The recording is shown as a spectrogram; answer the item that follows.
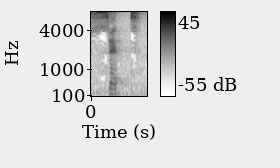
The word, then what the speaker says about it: cet: We can't say ce followed by a vowel. It will be a problem when you pronounce ce followed by a vowel. So you need to put a consonant in between to separate the two sounds.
